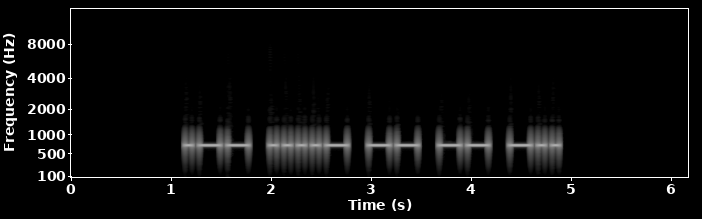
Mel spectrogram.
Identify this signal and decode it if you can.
Morse code, heard as a keyed tone, about 17 wpm, 700 Hz. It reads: W4MMD
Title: K1USN SST QSO Practice - 17wpm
